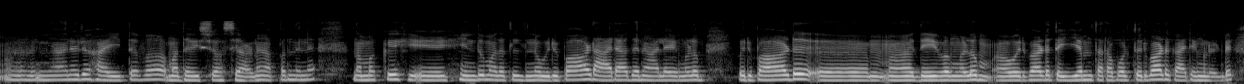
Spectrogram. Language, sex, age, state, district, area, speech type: Malayalam, female, 18-30, Kerala, Kannur, rural, spontaneous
